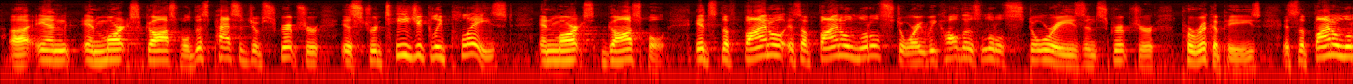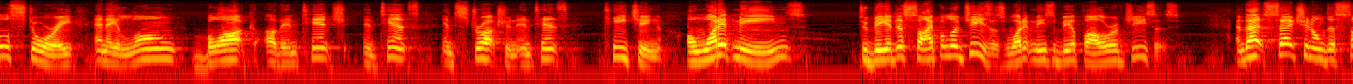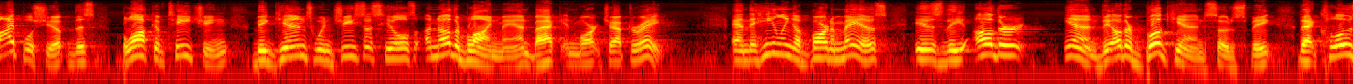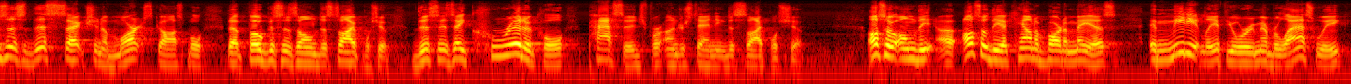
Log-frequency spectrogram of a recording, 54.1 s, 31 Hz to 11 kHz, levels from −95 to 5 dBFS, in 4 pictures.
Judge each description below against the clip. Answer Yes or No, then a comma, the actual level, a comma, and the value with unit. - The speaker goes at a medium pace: Yes, average, 150 wpm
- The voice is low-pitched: No, medium, 170 Hz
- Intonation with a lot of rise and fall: Yes, wide, 6.1 semitones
